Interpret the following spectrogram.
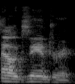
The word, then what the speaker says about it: Alexandri: is Alexandri though yes Alexandri Alexandri yes four syllables but he also goes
